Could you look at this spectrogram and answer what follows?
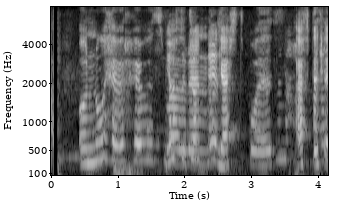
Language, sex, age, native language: Icelandic, female, 12, Icelandic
